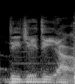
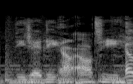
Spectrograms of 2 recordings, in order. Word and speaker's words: Dirt: Periods, but DJ D-I-R-T. – Dirt. – No. – DJ... – D-I-R-T. – Is it? – DJ DRRT. – But it spells dirt. – DJ DRRT. – Okay. Anyway. – You have to say it like that.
